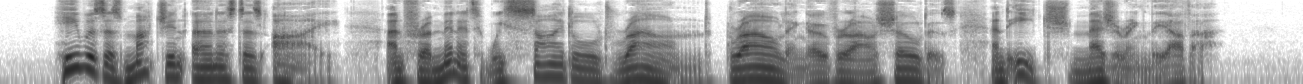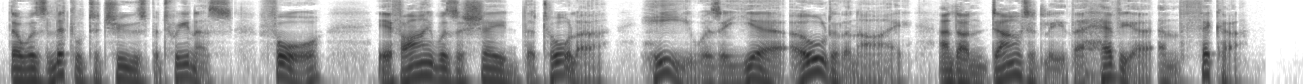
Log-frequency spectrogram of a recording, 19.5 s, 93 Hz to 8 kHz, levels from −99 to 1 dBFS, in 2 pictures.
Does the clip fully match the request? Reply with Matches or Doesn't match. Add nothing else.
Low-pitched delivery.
Matches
